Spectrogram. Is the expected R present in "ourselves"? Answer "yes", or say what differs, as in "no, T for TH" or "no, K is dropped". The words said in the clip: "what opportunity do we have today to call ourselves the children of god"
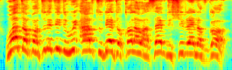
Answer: no, W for R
